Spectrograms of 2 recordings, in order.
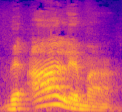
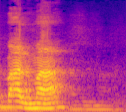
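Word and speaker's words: בעלמא: You know? Not Ba'alma. Alma is a girl.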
